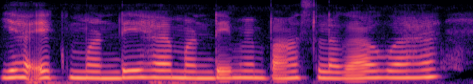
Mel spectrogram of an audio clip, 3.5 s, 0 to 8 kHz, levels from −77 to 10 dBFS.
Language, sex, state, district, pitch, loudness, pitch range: Hindi, female, Jharkhand, Palamu, 240 Hz, -12 LUFS, 230-245 Hz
